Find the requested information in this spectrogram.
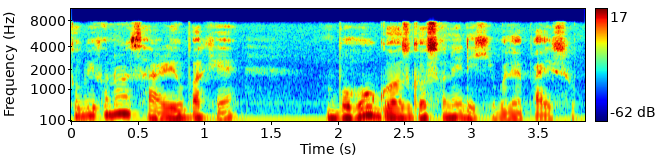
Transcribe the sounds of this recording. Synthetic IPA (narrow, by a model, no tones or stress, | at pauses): sobikʰɔnɔɹsaɹiʊp̬akʰɛ | boɦuɡɔs̬ɡɔsɔnidekʰibɔlojpajsʊ̃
